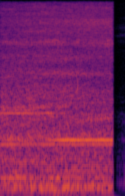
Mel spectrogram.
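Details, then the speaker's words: Old gas furnace, owner complained of clicking at startup (just the gas valve clicking in): smooth even air rush with steady hum, no clicks or rattles, shuts off cleanly; capacitor okay, flame sensor cleaned, cycles run with no issues. "Filters no. Clean flame sensor. One cap okay, ran through cycles. No issues."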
